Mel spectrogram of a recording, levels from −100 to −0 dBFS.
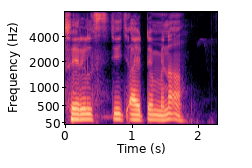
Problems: background sounds at intervals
